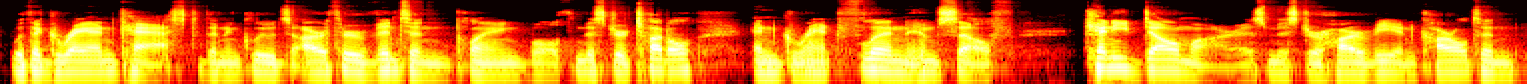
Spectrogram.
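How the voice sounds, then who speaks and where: A man hosting with formal, measured, scripted narration. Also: medium pitch, pushed and bright, no room sound. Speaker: host introducing radio episodes.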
